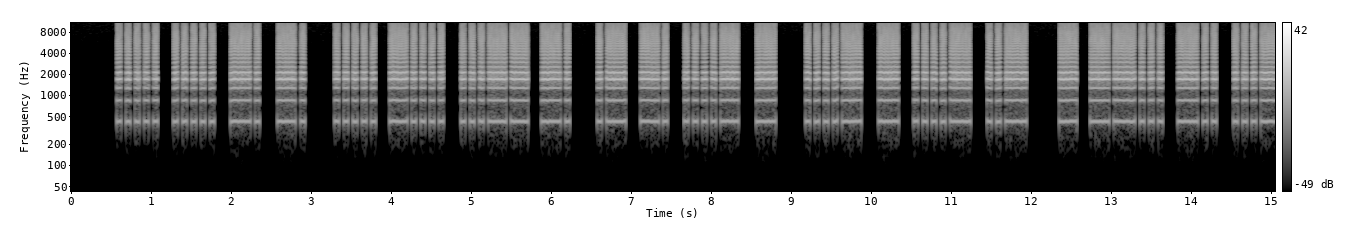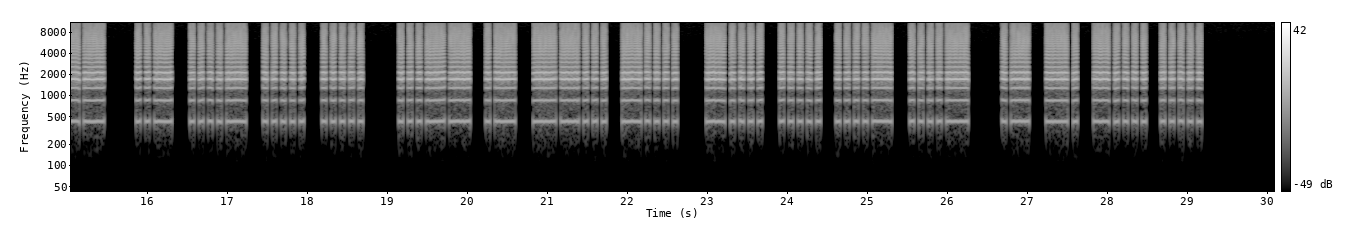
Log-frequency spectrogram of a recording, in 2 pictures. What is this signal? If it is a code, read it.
Morse code (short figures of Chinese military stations), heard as a buzzer, hand-sent with a bug key, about 21 wpm. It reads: 5599 5639 1940 4042 0783 2455 3176 6544 1965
